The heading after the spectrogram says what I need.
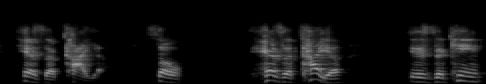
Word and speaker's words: Hezekiah: to the English-speaking people you might want to pronounce it this way so they all know who you talking about Hezekiah so Hezekiah is the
